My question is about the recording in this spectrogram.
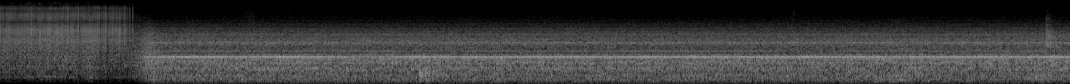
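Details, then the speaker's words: Miller Multimatic 215 MIG welding about 0.2-inch stock with 75% argon / 25% CO2 gas: steady crackling sizzle like frying bacon with a constant high tone, even and uninterrupted; a well-tuned, normal weld. "That was a great sounding weld. You can tell a lot of the problems from your welder usually just by the sound of it, and that kind of sizzle that it was making as I was going along. That's a really good sound, and it's really fun, so let me do it some mor"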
